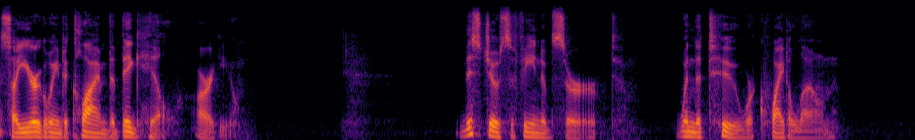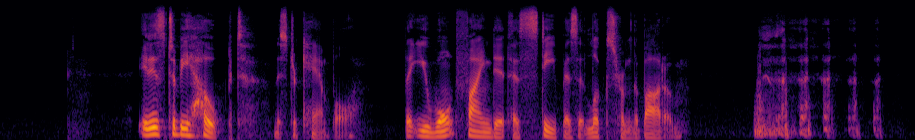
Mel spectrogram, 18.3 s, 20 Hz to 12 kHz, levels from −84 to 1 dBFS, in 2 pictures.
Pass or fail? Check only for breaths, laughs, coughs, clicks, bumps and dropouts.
fail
